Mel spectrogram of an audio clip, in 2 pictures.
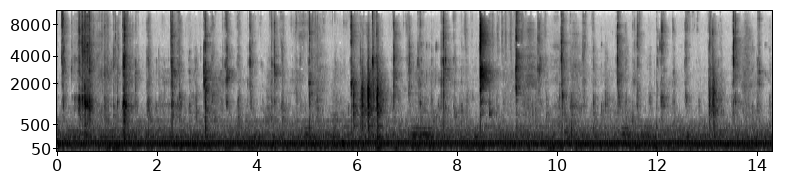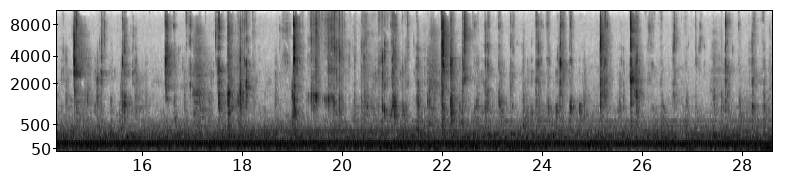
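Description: Chewing of crunchy fried chicken wings: many small crisp crunches and mouth clicks, with a few louder crunches around six and eight seconds in, over a steady low hum.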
